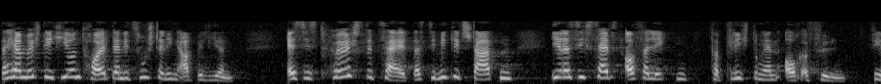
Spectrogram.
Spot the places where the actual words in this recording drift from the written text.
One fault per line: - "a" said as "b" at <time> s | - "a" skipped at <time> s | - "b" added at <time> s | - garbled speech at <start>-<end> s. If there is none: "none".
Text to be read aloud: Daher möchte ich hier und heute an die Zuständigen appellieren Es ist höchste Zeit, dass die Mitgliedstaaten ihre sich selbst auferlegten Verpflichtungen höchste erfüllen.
- "höchste" said as "auch" at 7.8 s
